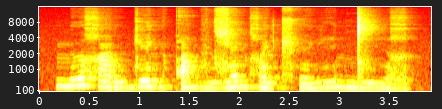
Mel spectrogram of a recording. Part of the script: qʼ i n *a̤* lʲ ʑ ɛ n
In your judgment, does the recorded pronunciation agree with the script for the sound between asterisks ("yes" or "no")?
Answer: yes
